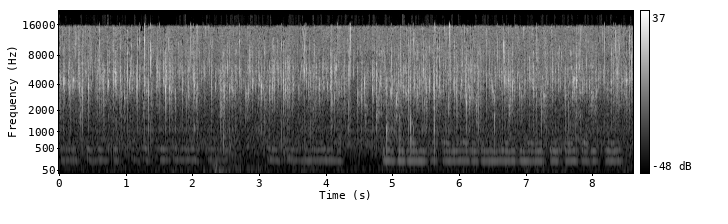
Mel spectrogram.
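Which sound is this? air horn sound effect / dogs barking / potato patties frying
potato patties frying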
